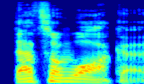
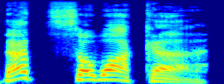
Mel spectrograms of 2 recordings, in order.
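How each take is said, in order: First: It is said in his plain accent. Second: It is said in an Italian accent.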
